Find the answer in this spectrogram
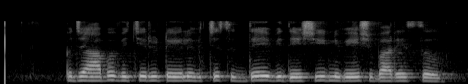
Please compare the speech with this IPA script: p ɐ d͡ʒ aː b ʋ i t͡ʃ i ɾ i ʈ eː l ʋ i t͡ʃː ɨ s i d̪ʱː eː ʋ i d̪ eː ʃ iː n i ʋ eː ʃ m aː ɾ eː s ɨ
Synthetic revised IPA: p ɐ d͡ʒ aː b ʋ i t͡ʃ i ɾ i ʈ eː l ʋ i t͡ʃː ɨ s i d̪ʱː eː ʋ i d̪ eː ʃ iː n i ʋ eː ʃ b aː ɾ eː s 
